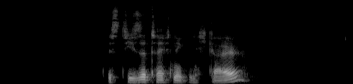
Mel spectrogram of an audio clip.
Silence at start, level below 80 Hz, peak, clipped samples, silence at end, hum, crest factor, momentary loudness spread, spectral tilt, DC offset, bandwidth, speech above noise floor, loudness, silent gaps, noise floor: 1.1 s; -74 dBFS; -16 dBFS; under 0.1%; 1.05 s; none; 22 dB; 14 LU; -5 dB/octave; under 0.1%; 15.5 kHz; over 56 dB; -35 LUFS; none; under -90 dBFS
